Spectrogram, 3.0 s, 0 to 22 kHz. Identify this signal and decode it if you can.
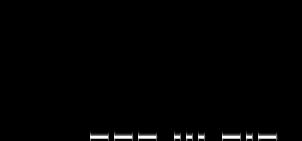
Morse code, heard as a keyed tone, about 20 wpm, 700 Hz. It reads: OSK
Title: USA Call Sign Postfixes - 3 Letters 20wpm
